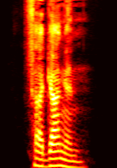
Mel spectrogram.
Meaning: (verb) past participle of vergehen; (adjective) 1. past, bygone 2. preceding
- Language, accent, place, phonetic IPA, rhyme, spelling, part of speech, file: German, Germany, Berlin, [fɛɐ̯ˈɡaŋən], -aŋən, vergangen, adjective / verb, De-vergangen.ogg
